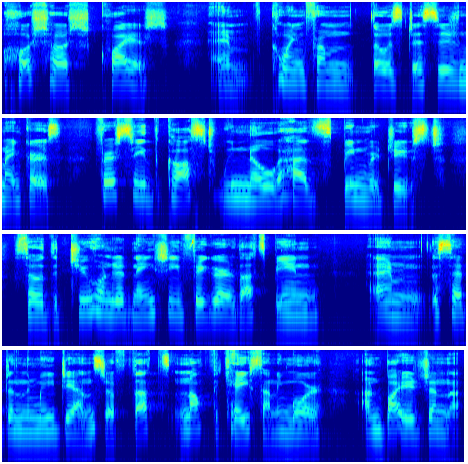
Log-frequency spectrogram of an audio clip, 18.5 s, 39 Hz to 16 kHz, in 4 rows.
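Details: Woman in her mid-to-late 20s with Friedreich's ataxia, a progressive inherited neurological condition, whose speech is steadily worsening and who also has worsening swallowing and mobility; ataxic dysarthria.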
